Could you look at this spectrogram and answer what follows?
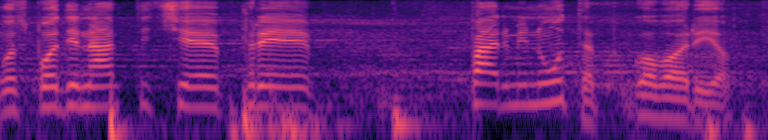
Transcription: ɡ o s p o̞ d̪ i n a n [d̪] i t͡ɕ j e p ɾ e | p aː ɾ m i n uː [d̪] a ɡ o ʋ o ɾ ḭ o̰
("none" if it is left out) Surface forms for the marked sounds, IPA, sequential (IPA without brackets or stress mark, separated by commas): t̪, t̪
